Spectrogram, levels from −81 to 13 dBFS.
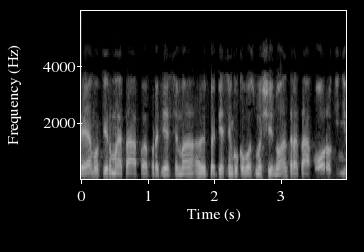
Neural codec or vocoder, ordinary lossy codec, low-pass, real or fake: none; MP3, 32 kbps; 5.4 kHz; real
